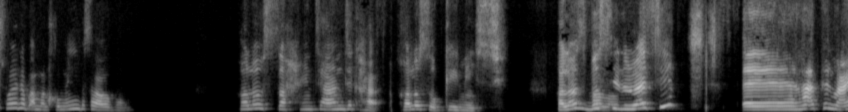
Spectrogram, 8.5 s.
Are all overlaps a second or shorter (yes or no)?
yes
